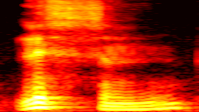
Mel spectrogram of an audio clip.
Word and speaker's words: listen: button, cousin, beaten, open, often, oven, student, sudden, cotton, listen, seven, dozen, organ, prison.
